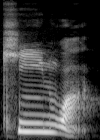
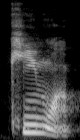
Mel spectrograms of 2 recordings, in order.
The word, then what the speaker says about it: quinoa: know how to pronounce it correctly but it's pronounced quinoa quinoa if you don't know what is quinoa this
